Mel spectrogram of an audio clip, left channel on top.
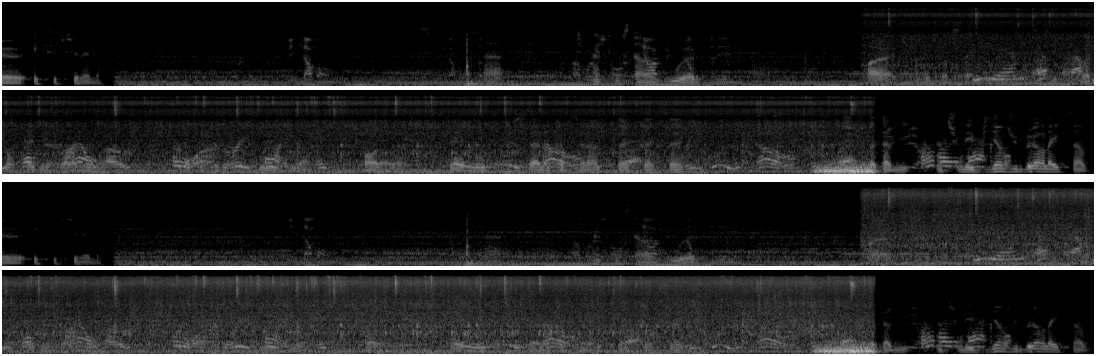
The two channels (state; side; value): normal; both; correlation 0.69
